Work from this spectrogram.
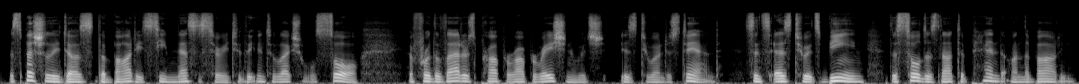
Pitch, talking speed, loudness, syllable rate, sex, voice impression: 125 Hz, 180 wpm, -20 LUFS, 5.5 syllables/s, male, masculine, slightly adult-like, slightly fluent, slightly calm, friendly, slightly kind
